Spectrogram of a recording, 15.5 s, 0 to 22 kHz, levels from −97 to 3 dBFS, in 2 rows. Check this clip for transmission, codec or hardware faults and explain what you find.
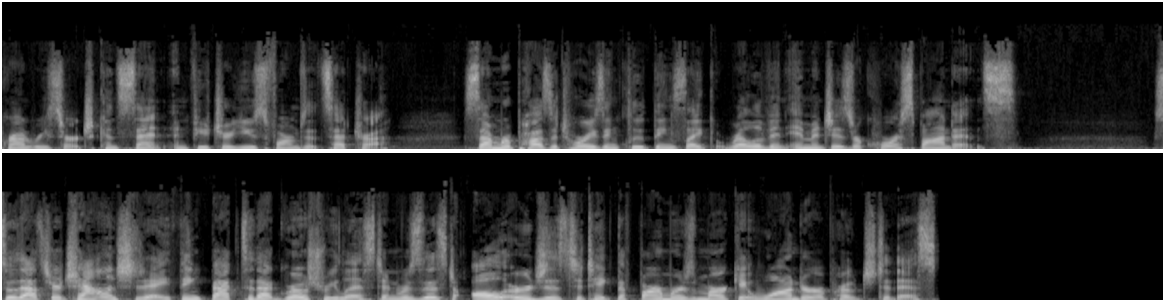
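I found no transmission, codec or hardware faults in this clip; the level fading out smoothly at the end is ordinary editing.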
